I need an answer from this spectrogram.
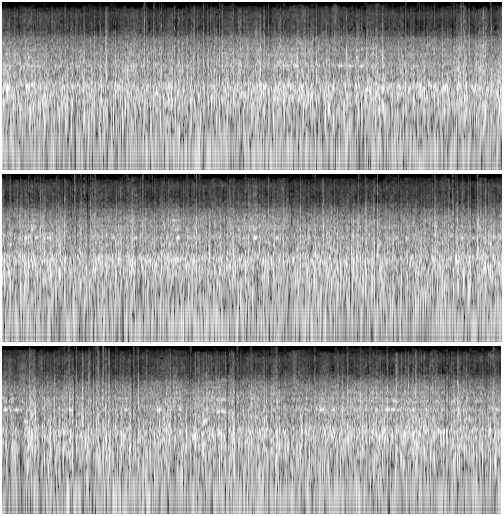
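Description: Steady running noise of a moving train heard at an open window, with wind on the microphone.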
